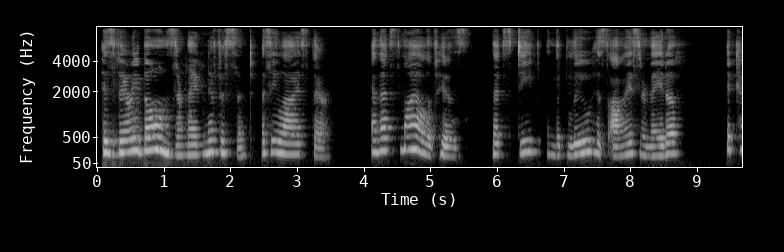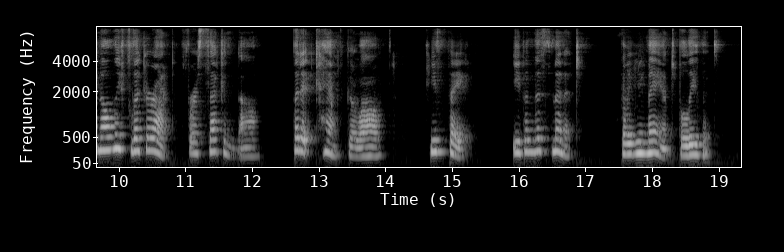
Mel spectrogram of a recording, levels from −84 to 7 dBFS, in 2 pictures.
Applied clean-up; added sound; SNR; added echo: neural mask model DeepFilterNet 3.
